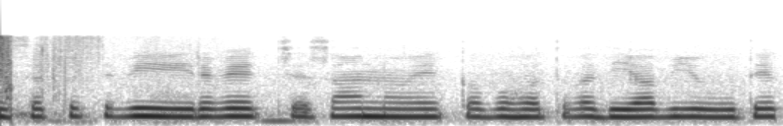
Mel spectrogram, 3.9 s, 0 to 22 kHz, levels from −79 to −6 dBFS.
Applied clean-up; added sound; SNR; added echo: none; Fire; 19 dB; none.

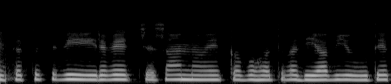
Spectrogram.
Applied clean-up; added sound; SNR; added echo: neural mask model DeepFilterNet 3.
